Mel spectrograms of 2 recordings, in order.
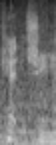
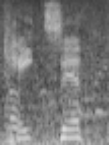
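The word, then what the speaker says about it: Cait Sith: That's pronounced Ketchi. For the record. It's a Gaelic name. Okay. Was that a place in the OG stuff? They pronounce it Kate Sith in Final Fantasy VII Rebirth, and everyone hates that.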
